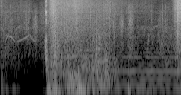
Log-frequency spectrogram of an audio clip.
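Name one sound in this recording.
Leaves rustle as a bush is picked.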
